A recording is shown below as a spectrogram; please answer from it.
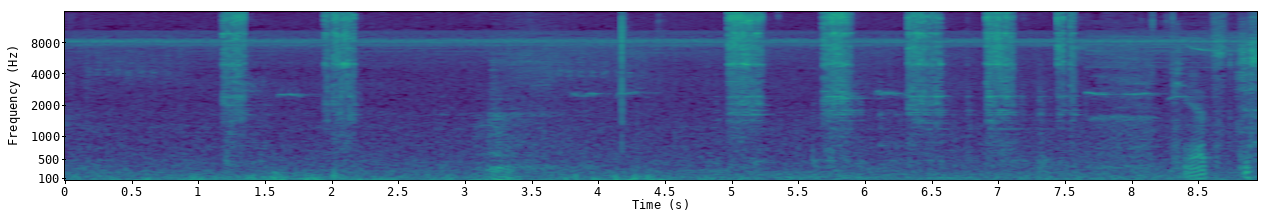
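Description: A ratchet wrench clicks in short bursts while the brake caliper bolts are tightened on a 2009 Jeep Patriot, with a quiet garage background and brief gaps between turns.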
